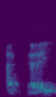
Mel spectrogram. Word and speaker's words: accueil: I want to be accueil, which is it may not sound like the way it's spelled, but I promise you that's the way it sounds.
